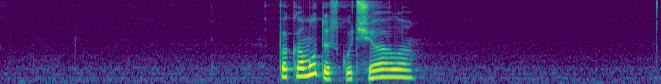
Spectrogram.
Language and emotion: Russian, sad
